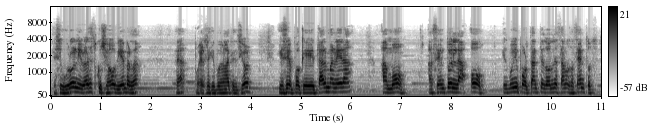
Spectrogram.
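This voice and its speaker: A man's voice: fairly high pitch, fairly even intonation, fairly quick. A man preaching an informal sermon, talking conversationally and often asking "¿verdad?". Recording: dull lo-fi sound with faint music.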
